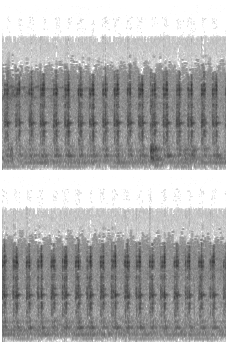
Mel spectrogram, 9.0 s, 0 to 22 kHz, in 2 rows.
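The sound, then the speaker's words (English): A clock ticks in a fast, perfectly even rhythm, with many crisp, identical ticks repeating steadily and alone. “5 minutes by the clock, Robert. 5 minutes. Hear it ticking. Ticking your life away. It's ticking your life away.”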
